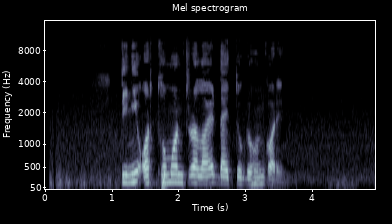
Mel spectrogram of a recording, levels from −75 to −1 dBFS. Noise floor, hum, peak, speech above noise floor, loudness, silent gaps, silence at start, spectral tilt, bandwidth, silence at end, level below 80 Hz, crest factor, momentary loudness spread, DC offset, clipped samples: -58 dBFS; none; -6 dBFS; 34 dB; -25 LUFS; none; 0.1 s; -6 dB/octave; 10.5 kHz; 1.4 s; -58 dBFS; 20 dB; 8 LU; under 0.1%; under 0.1%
